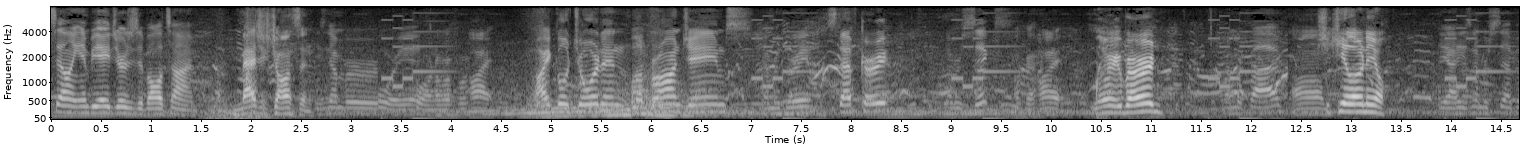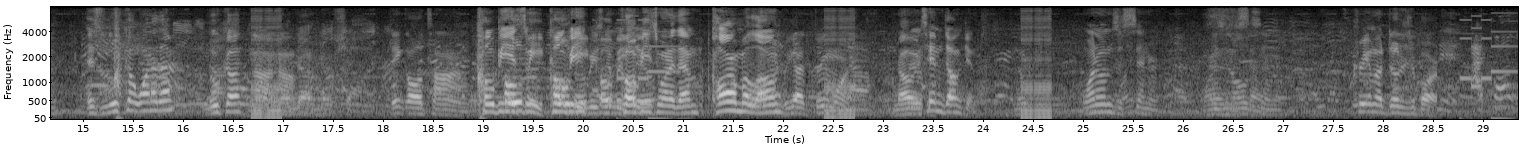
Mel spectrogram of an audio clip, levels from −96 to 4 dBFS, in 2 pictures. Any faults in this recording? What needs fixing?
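Nothing here needs fixing; no faults were heard.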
